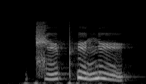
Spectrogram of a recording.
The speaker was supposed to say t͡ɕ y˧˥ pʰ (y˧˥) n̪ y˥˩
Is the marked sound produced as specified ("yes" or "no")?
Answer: no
